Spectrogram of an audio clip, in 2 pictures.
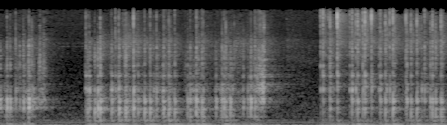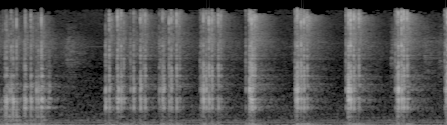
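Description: Long nail tips scratch and tap across the top and front edge of a large, thick, solid end-grain hardwood butcher block cutting board. Dense bursts of dry, rustling scratching come first, then give way to quicker, more spaced-out woody taps with a bright, short-decaying knock. A low, steady hum sits underneath throughout.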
